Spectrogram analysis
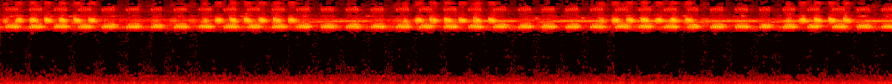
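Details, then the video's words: Crickets on an autumn night, a chorus of night insects: high, bright pulsed trills in bursts roughly every two seconds, laid over a steady shrill ringing drone from many callers, no other sounds. "鈴虫 夜の虫 虫が鳴く夜の雰囲気 コオロギ 秋"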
